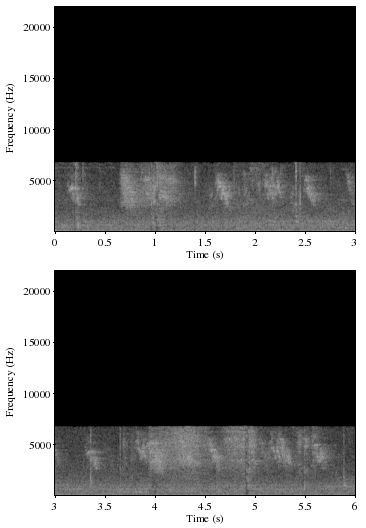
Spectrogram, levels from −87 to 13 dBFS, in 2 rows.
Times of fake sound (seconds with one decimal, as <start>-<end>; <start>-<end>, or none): 0.0-0.6; 4.5-5.0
